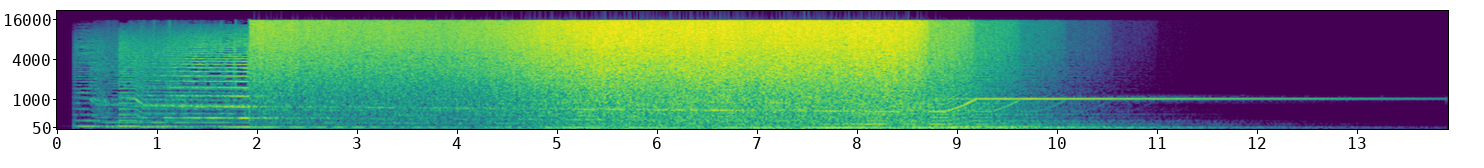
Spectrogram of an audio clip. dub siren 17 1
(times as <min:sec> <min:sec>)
0:00.2 0:10.9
